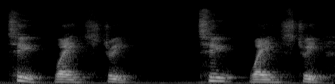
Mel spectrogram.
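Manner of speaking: two-way drawn out slowly; slow drilled repeat; very slow emphasis. Shown as a demonstration. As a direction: stretch two-way street word by word. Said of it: "I'm gonna repeat it".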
